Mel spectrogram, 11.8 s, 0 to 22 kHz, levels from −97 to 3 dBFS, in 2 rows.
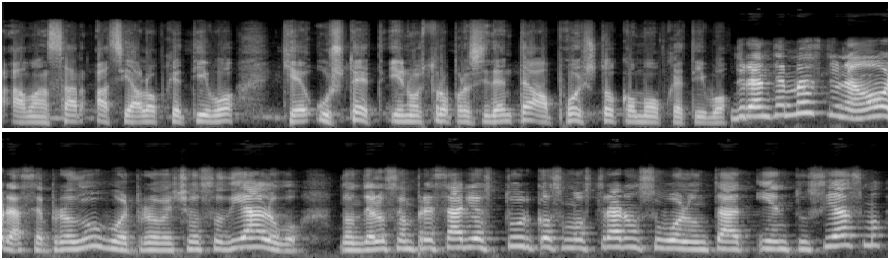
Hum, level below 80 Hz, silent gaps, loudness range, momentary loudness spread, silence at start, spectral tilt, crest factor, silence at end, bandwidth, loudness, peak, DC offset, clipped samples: none; -62 dBFS; none; 4 LU; 9 LU; 0 s; -3.5 dB/octave; 20 dB; 0.05 s; 13.5 kHz; -18 LUFS; 0 dBFS; under 0.1%; under 0.1%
